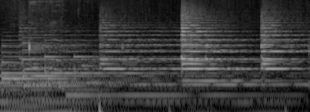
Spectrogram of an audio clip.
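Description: bells ringing

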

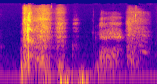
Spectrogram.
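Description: cough

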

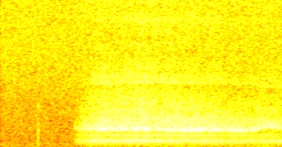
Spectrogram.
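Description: slow deep breath in

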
